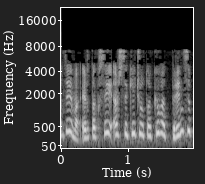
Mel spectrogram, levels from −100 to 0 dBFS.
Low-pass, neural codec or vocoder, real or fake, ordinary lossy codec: 7.2 kHz; none; real; MP3, 32 kbps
